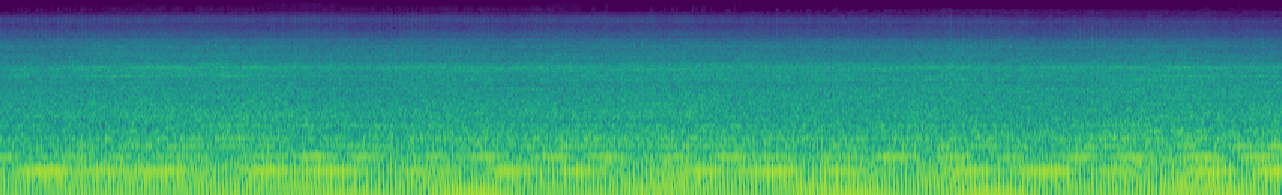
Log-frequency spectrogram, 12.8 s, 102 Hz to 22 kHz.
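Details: 2014 Ariens (Husqvarna) 42-inch-cut riding mower, revived from scrapyard parts machine, cutting grass under load: steady, even single-cylinder drone with smooth beat holding speed, pulling well; healthy, only needs a couple of small things.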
